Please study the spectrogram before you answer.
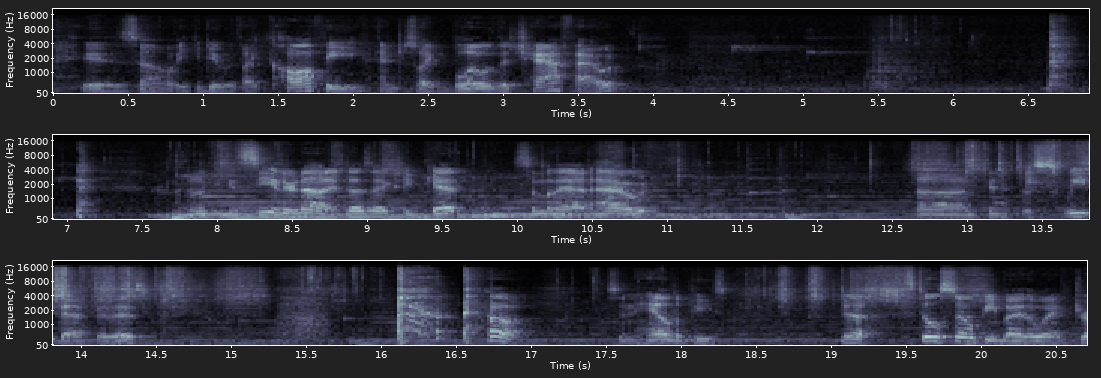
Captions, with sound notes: is, what you can do with like coffee, and just like blow the chaff out. (man coughs) (guitar music) I don't know if you can see it or not. It does actually get some of that out. I'm going to have to sweep after this. (man coughs) Just inhaled a piece. (seeds rattle) Still soapy be by the way.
